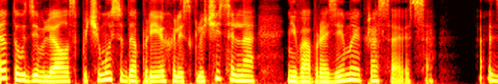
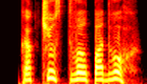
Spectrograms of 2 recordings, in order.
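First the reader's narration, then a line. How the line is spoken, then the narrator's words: Wry snort. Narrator (Russian): хмыкнула я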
